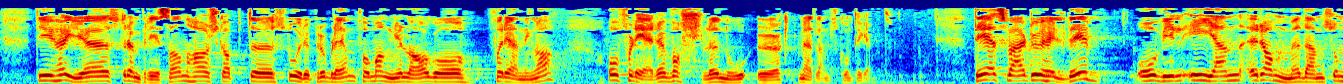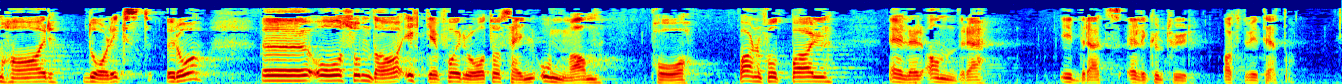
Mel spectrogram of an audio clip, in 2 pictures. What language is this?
Norwegian Bokmål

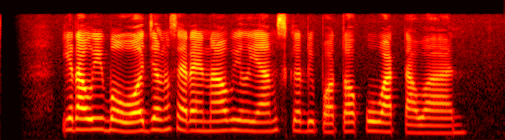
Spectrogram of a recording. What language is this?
Sundanese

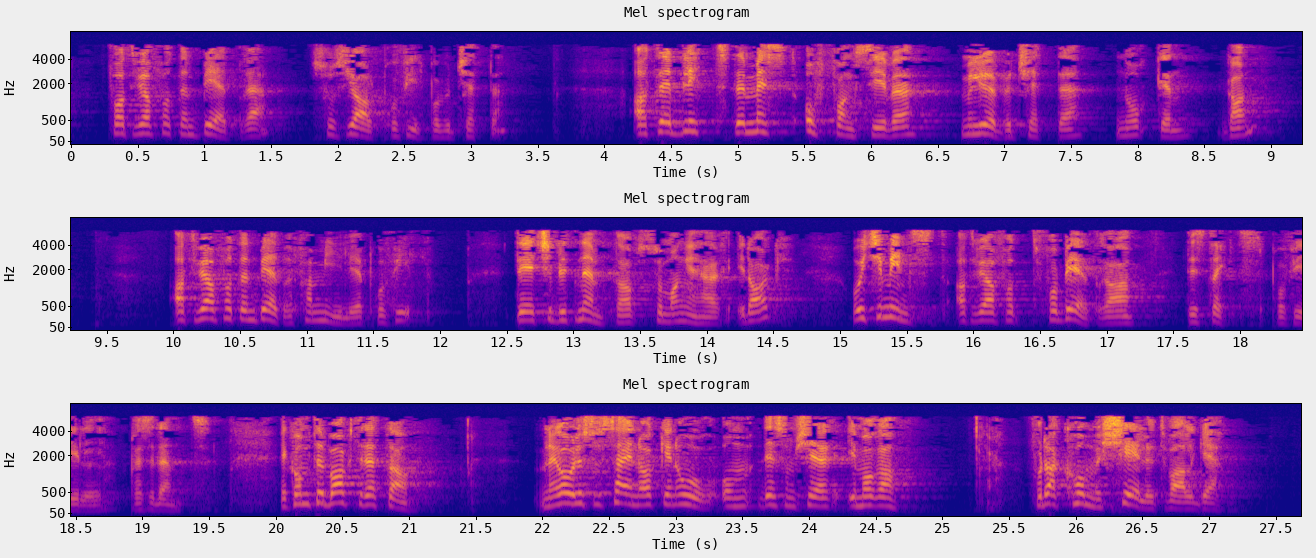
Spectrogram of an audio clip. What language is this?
Norwegian Nynorsk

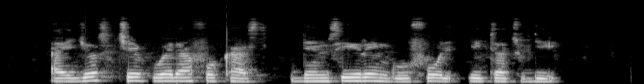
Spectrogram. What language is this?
Nigerian Pidgin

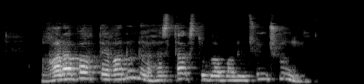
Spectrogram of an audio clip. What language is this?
Armenian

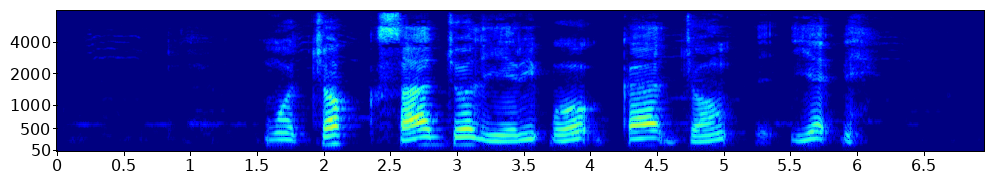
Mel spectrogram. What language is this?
Mundang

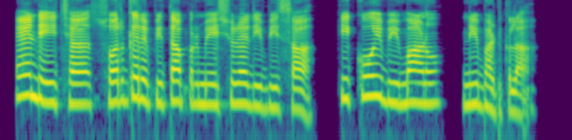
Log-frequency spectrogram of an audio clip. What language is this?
Kullu Pahari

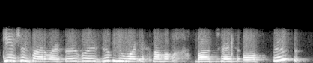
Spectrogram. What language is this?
Kashmiri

